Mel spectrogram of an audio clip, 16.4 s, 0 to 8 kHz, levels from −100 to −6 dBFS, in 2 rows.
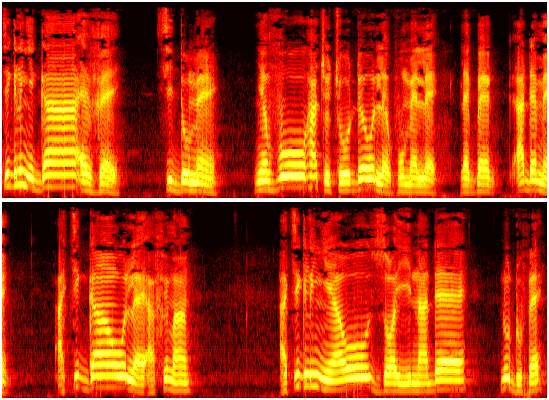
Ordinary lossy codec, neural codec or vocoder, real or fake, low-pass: MP3, 32 kbps; none; real; 7.2 kHz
